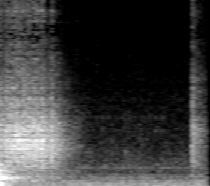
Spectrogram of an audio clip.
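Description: A bite into a bacon breakfast soft taco and quiet chewing, with a soft hiss at the start and a single small click near the end.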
